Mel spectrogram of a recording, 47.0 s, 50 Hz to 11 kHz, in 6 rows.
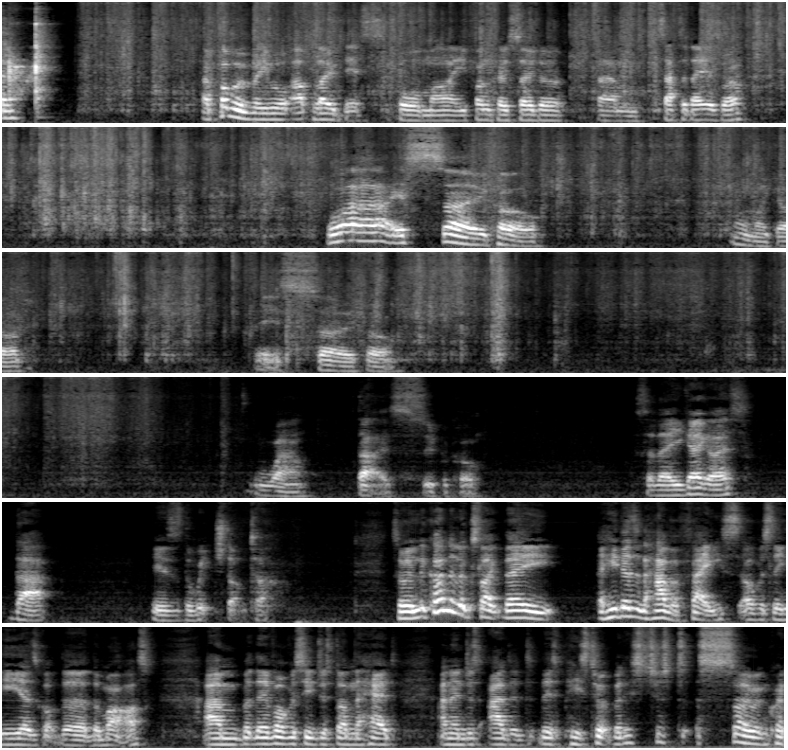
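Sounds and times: plastic bag crinkling: 0.6 - 26.0.

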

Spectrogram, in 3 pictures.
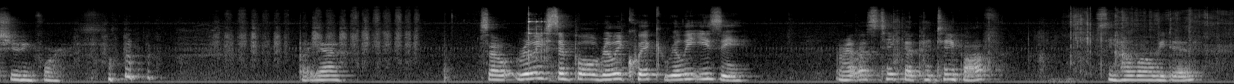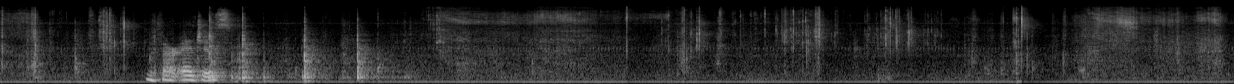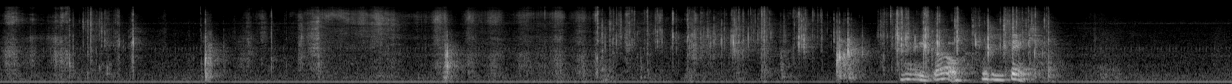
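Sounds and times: steady low hum: 0.0 - 37.0
tape peeling off paper: 10.6 - 13.7, 16.6 - 26.2, 26.9 - 35.2.

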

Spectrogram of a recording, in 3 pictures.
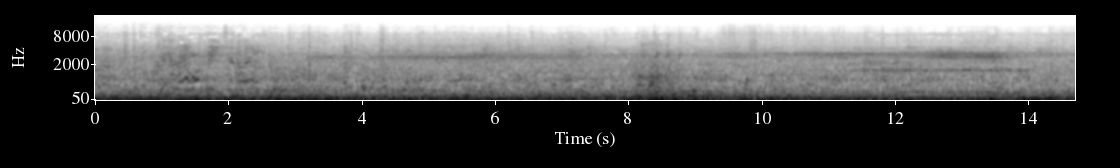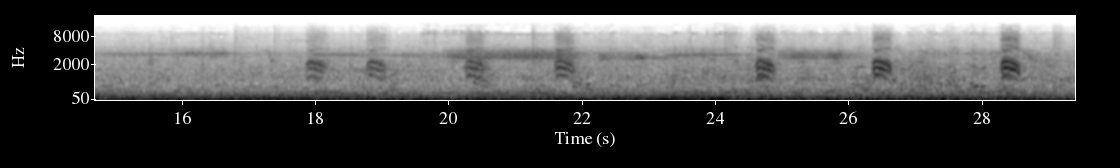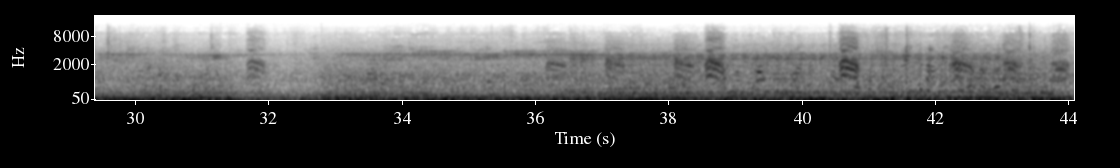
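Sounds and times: city ambience rumble: 0.0 - 44.0
crows cawing: 17.9 - 18.2, 18.8 - 19.1, 20.2 - 20.6, 21.6 - 21.9, 24.6 - 25.0, 26.4 - 26.7, 28.3 - 28.7, 31.7 - 32.0, 36.2 - 36.4, 38.1 - 38.9, 40.6 - 40.9, 42.2 - 44.0.

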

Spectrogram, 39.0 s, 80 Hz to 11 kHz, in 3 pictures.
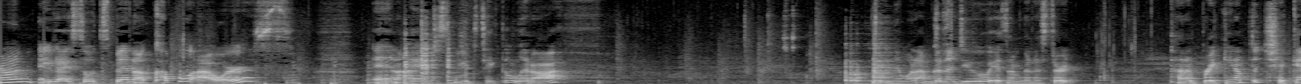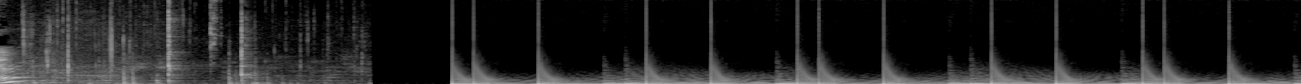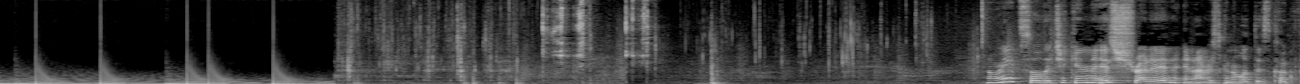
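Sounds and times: background music: 17.6 - 29.4
forks scraping ceramic crock: 29.6 - 32.6.

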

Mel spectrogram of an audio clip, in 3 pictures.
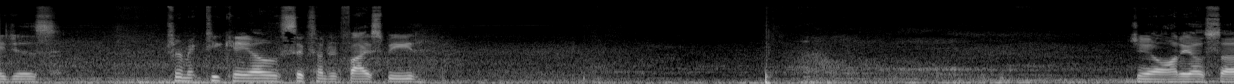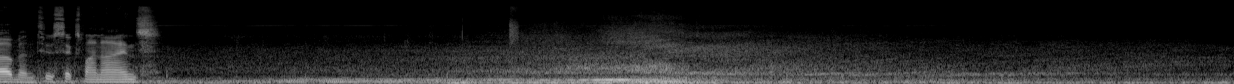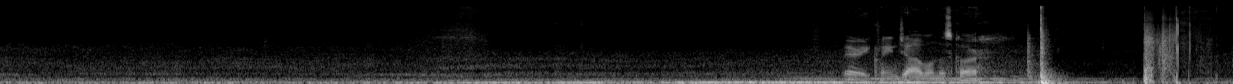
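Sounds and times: vehicle passing by: 0.0 - 27.0, 27.8 - 35.8
road traffic rumble: 0.0 - 37.0.

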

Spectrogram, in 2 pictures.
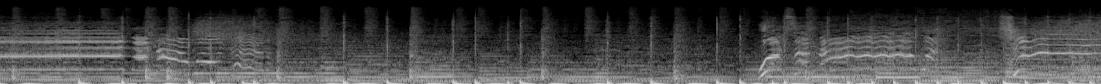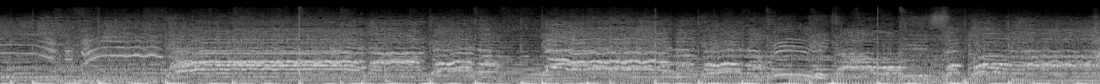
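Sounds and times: band with drums and bass: 0.0 - 22.0
voices singing in harmony: 7.8 - 22.0.

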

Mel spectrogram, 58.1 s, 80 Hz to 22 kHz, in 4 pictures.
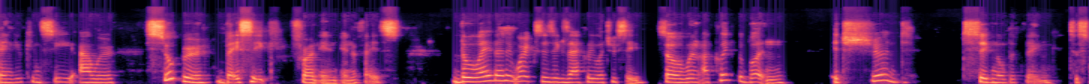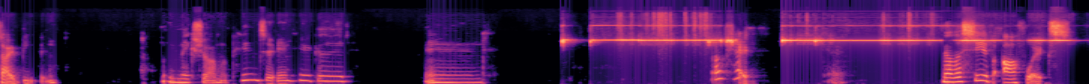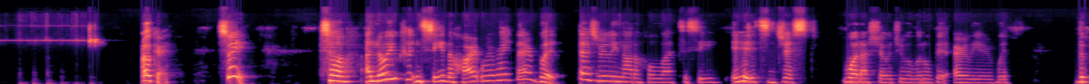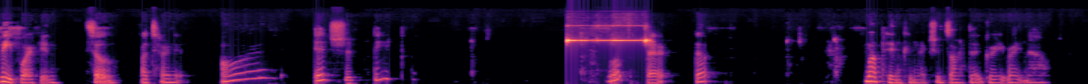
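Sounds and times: electronic buzzer beeping: 22.0 - 24.4, 25.0 - 30.4, 51.1 - 52.2.

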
